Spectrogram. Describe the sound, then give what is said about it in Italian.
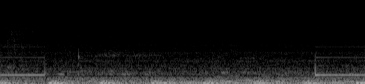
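A phone's ringback tone sounds over a speakerphone as a call is placed live on the radio: a steady electronic beep, a long silent gap, then the tone again, all over a low rumbling background hum. “Sta squillando, spero, ecco, ok, vediamo, si sta connettendo, mettiamo l'altoparlante.”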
